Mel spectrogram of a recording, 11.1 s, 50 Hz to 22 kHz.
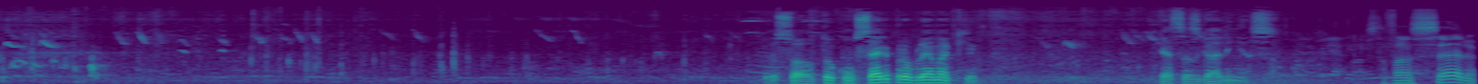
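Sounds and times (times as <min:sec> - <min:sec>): chickens clucking: 0:00.0 - 0:10.2.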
